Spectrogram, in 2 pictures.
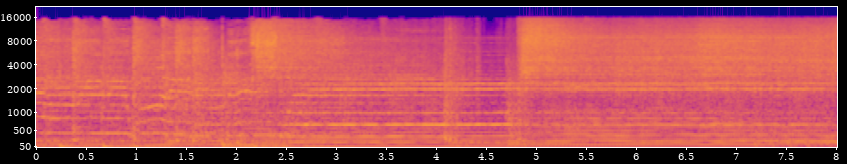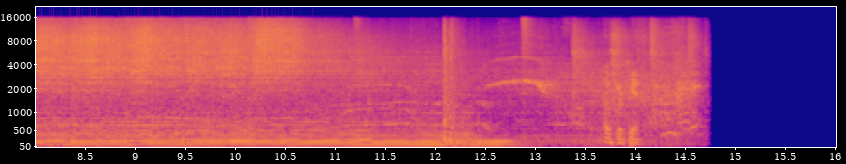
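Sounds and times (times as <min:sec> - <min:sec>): rock band holding a chord: 0:00.0 - 0:12.6.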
